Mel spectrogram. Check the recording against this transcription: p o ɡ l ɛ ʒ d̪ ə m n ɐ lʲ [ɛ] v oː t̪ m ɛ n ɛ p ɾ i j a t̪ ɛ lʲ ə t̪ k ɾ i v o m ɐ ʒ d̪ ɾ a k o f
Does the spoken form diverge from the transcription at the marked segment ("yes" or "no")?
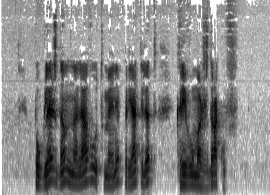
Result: yes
